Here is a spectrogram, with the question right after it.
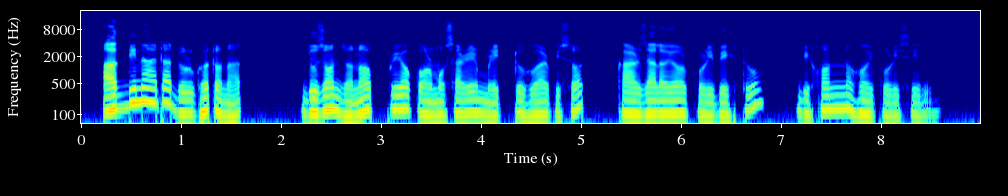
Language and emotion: Assamese, sad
